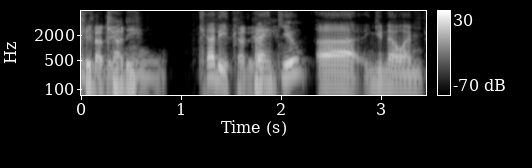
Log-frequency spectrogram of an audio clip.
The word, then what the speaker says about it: Kid Cudi: Steve's Lava Chicken surpasses Kid Cudi's I'm pronouncing that wrong. Kid Cudi, right? Kid Cudi.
